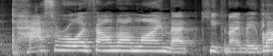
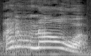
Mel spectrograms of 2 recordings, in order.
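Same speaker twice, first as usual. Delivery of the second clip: exasperated; 11 semitones higher, 3 dB louder than usual. Real, not acted.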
